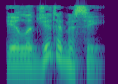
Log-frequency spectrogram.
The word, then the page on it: illegitimacy: British English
